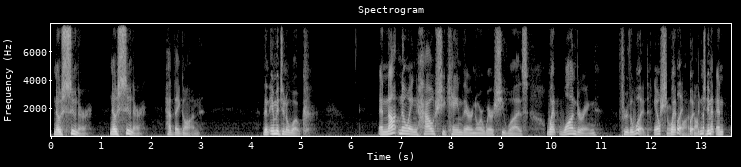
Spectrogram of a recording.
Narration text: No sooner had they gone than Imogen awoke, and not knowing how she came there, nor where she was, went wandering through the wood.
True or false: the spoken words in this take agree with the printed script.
false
